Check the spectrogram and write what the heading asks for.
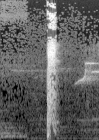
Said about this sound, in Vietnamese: Chú Năm khịt khịt mũi.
